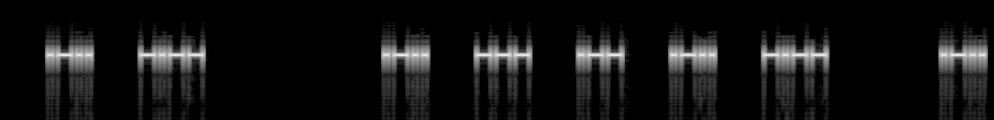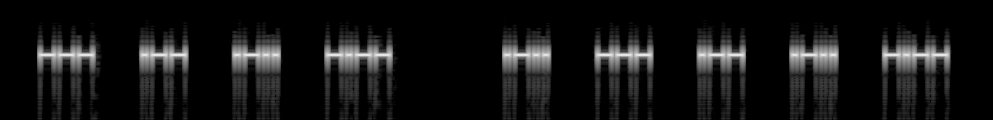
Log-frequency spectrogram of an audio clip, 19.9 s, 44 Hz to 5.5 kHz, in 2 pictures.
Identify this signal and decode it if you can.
Morse code, heard as a keyed tone, about 25 wpm, spaced as for 13 wpm, 600 Hz. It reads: LY LOWLY LOWLY LOWLY
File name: LY5 13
